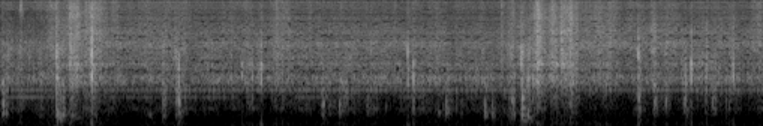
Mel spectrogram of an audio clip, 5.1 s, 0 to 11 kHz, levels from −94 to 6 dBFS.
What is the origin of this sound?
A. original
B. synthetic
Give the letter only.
B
